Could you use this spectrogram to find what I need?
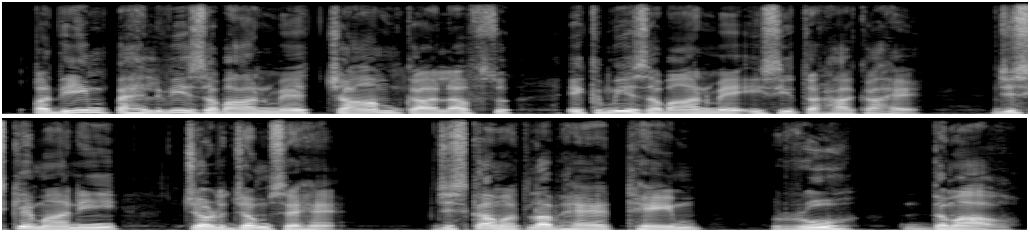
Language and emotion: Urdu, neutral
